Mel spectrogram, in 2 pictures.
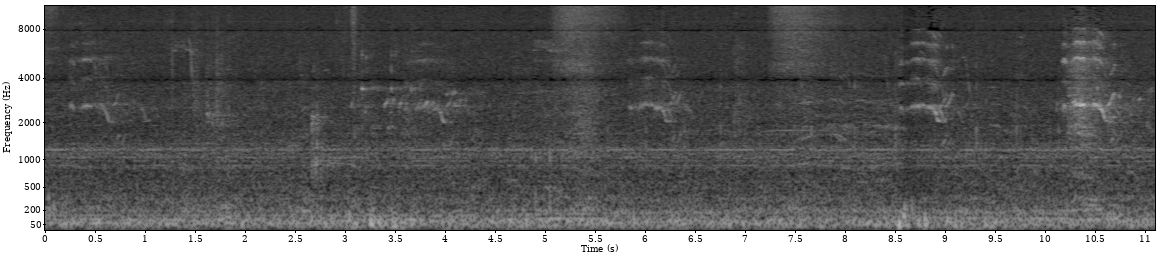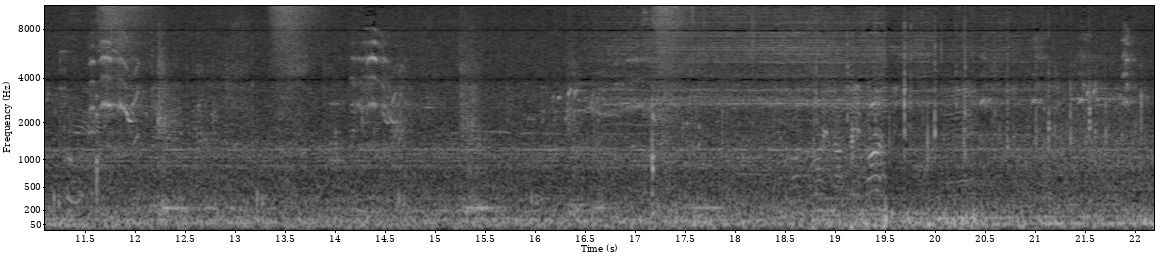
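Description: Open-air ground ambience: a steady low rumble like wind or distant traffic, with short high chirps dotted through the first half and faint distant voices.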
